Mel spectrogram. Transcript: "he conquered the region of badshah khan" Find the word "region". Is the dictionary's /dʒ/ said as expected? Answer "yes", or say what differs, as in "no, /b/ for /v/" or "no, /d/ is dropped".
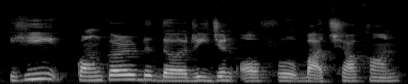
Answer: yes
